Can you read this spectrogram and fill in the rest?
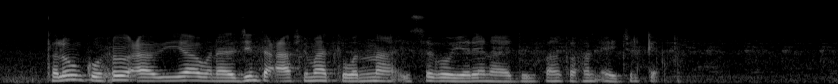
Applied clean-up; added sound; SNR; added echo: none; none; none; none.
